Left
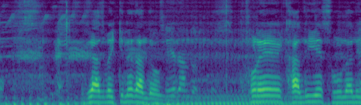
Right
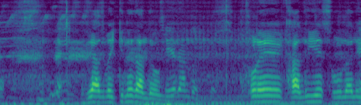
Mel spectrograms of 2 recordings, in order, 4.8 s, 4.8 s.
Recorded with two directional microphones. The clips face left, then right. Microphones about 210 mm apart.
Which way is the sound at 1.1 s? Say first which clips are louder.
Left 2 dB; centre (ahead or behind).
